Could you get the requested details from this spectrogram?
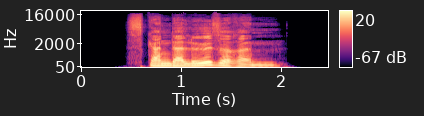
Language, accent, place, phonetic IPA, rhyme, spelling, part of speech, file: German, Germany, Berlin, [skandaˈløːzəʁəm], -øːzəʁəm, skandalöserem, adjective, De-skandalöserem.ogg
- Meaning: strong dative masculine/neuter singular comparative degree of skandalös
